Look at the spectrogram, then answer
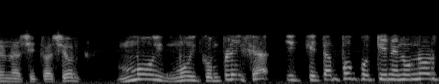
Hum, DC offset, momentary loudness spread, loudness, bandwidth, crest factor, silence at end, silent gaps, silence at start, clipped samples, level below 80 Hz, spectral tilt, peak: none; under 0.1%; 5 LU; -32 LUFS; 7.2 kHz; 16 dB; 0 s; none; 0 s; under 0.1%; -64 dBFS; -6.5 dB/octave; -16 dBFS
